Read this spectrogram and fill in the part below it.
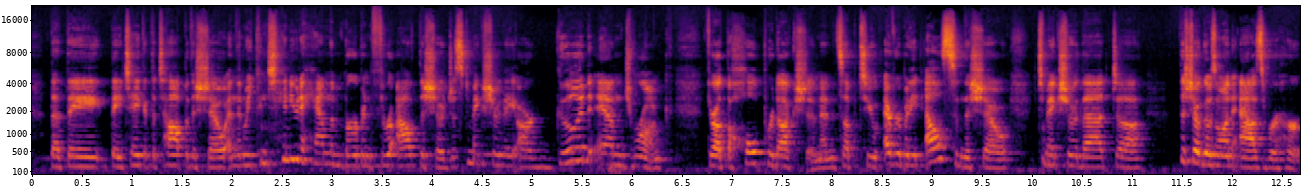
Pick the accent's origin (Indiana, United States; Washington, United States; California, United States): California, United States; Southern; moved away; I grew up in Southern California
